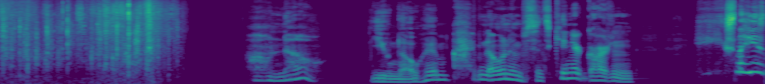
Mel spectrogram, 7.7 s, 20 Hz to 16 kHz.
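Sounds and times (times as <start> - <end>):
newspaper pages rustling as handed over: 0.0 - 1.9
speech: 2.6 - 7.6.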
